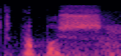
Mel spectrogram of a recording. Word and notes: apus: Biak

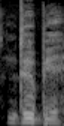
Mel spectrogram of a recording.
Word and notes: dwbe: apatani

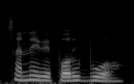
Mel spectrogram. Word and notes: sanaivepori: Wamesa

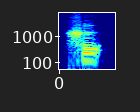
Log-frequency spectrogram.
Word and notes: xw7: Apatani

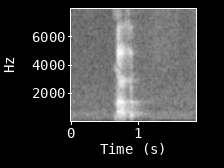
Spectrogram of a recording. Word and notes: Hnaakɨt: Ishir Chamacoco

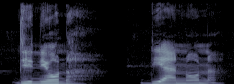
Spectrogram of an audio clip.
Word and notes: aniona: Wamesa

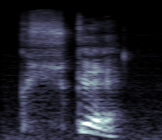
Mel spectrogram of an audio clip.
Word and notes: küskE: Xyzyl

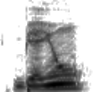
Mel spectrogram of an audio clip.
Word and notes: byayuñ: apatani

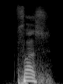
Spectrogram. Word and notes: fas: Roon

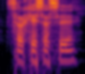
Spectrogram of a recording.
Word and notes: sarxe sarse: apatani

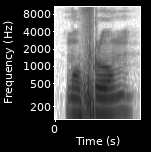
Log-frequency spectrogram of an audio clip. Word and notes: mufrum: Mpur

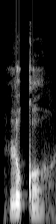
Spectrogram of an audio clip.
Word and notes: luko: Apatani

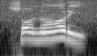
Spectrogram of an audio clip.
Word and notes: sonori: Roon

